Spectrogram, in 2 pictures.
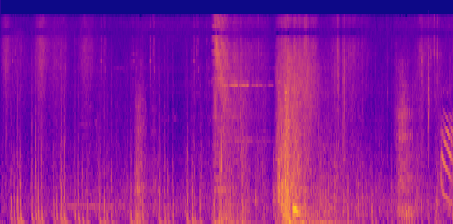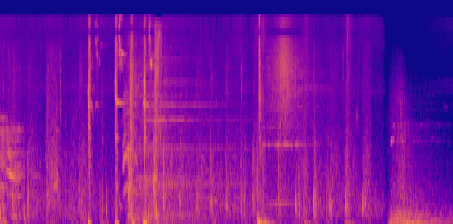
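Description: Hooves thud on soft grass at a steady walk.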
